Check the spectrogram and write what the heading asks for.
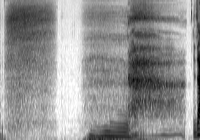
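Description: A man draws a breath, then lets out a long voiced sigh that falls in pitch, catching his breath.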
